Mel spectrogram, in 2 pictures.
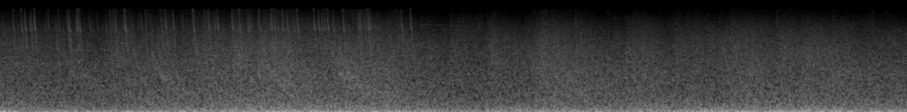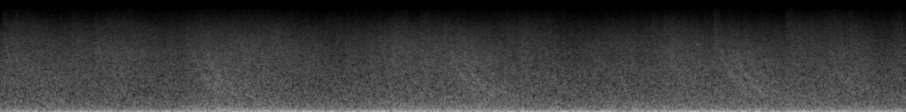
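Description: Laser weapons zap and fire rapidly.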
